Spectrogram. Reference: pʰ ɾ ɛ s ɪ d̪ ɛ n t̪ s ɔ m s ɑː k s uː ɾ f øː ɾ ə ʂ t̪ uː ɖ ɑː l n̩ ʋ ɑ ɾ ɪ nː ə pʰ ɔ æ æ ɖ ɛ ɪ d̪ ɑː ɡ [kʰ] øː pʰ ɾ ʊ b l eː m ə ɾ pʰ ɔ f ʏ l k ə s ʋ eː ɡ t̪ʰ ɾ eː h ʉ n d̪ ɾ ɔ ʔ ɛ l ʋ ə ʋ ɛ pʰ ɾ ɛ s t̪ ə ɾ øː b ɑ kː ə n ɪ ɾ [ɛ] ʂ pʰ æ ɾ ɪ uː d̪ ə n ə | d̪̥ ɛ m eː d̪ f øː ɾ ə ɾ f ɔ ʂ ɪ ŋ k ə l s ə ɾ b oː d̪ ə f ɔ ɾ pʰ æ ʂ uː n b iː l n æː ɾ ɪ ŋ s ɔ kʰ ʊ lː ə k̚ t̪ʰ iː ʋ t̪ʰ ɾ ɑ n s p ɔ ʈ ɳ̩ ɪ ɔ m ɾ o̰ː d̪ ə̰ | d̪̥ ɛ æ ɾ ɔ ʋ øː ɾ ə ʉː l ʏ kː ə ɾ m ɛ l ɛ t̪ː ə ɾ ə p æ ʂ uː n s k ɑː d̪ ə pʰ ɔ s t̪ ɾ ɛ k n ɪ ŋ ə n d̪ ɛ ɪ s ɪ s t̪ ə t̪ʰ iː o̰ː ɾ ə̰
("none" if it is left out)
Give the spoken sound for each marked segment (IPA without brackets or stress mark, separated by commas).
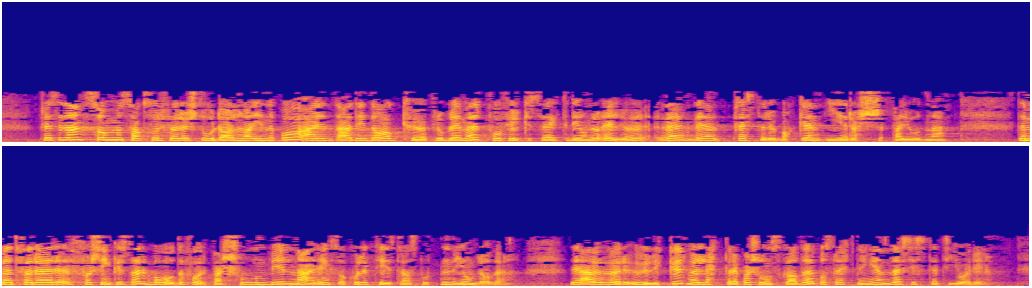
kʰ, œ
